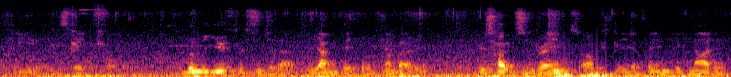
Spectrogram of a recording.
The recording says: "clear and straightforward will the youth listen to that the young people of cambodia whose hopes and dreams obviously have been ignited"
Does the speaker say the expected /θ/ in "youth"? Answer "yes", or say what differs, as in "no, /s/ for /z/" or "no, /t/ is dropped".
yes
